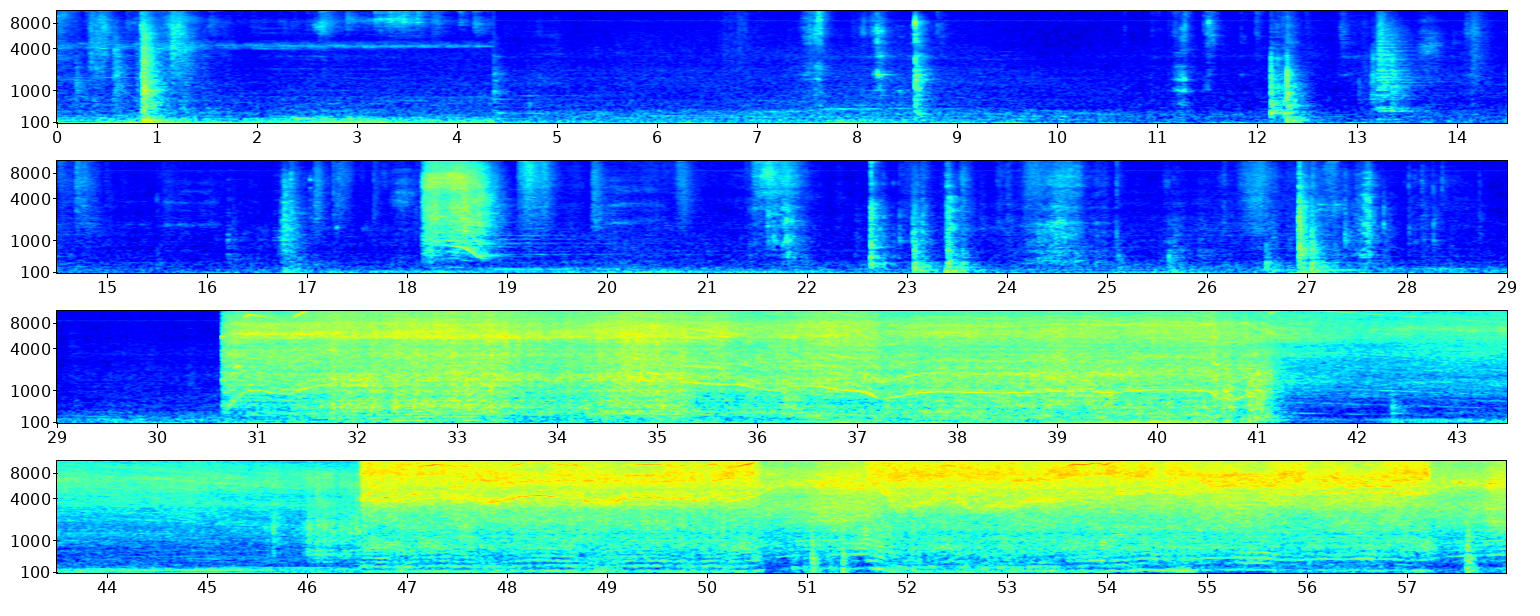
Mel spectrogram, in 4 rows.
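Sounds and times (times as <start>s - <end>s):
power tool cutting wood whine: 18.2s - 19.0s, 30.7s - 57.9s.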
